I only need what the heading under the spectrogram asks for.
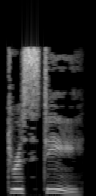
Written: dristi

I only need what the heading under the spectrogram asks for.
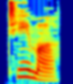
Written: tema

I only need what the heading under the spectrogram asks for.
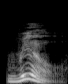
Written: rill

